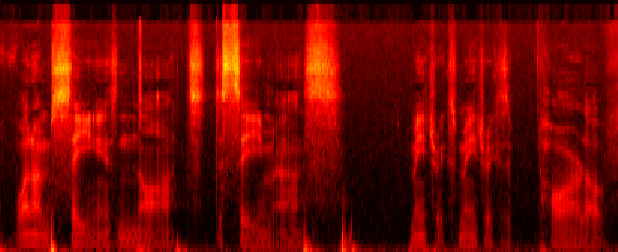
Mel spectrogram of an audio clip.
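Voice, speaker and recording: Quiet and very slow, a man with a very deep, low pitch speaks with fairly even intonation and big swings in loudness, and audible room echo surrounds him. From Sweden. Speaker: YouTuber discussing metaphysical theories. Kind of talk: casual monologue video. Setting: at home in a dark room. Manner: monotone; quiet, low volume. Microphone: bad audio at times.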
